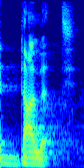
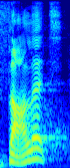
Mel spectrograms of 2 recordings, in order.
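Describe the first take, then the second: First: Dalet begun with a hard D. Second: Zalet begun with a voiced TH sound; Yemenite pronunciation. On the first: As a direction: say dalet with a crisp D, not TH. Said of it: "A dalet, for instance, does have that thing". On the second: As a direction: say zalet as "thalet", TH as in "the". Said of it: "who did it were the Yemenites". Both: Shown as a demonstration.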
